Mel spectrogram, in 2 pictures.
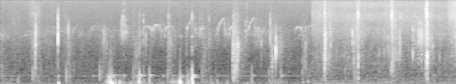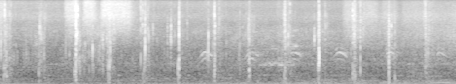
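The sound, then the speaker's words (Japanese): Footsteps walking along an outdoor path toward a cluster of ancient hillside cave tombs, near solar panels. Many steady, fairly even steps continue throughout, a few louder scuffs near the start, with no talking. “黒岩横穴墓群、に向かって歩いてるんですけど、結構歩いて来てる割には全然行き着く気配がないんですけど”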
